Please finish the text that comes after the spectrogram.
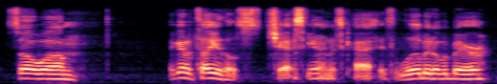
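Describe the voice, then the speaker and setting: Hoarse man with a gravelly voice. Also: fairly high pitch, steady tone, moderate pace. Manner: rambling, enthusiastic, many fillers. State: hoarse, losing his voice. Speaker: model car builder. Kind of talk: casual hobby update.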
